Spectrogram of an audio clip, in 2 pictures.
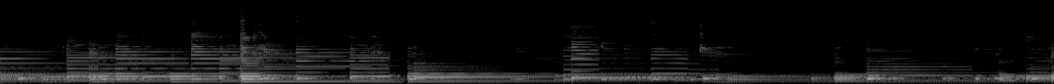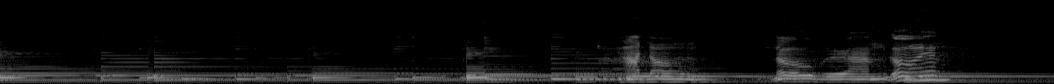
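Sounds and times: resonator guitar plucked notes: 0.0 - 21.0.

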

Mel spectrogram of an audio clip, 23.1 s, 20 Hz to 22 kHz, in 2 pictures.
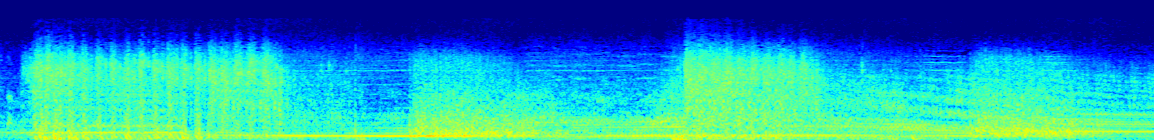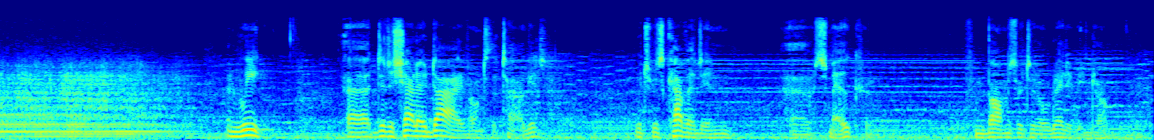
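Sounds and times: piston aircraft engines droning: 0.0 - 23.0
rapid gunfire bursts: 0.3 - 3.1.

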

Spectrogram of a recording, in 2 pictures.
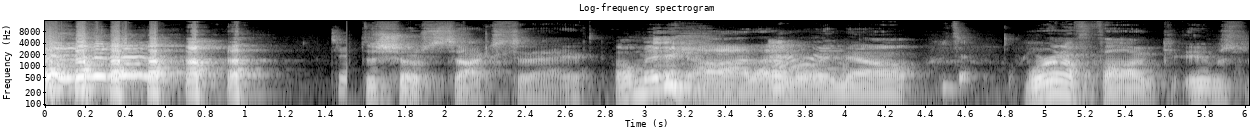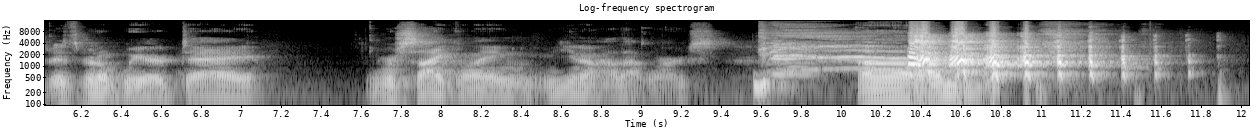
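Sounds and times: woman laughing loudly: 0.0 - 1.0, 9.6 - 11.9.

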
